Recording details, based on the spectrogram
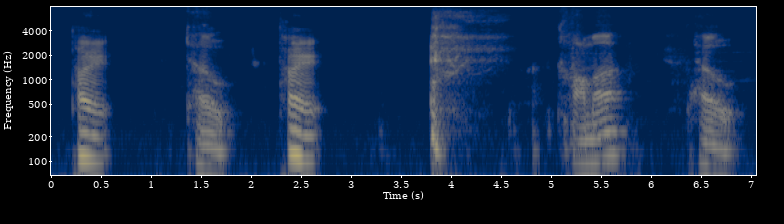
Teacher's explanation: Where where I start my tote diphthong is definitely not the same as my schwa in comma tote comma toe.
